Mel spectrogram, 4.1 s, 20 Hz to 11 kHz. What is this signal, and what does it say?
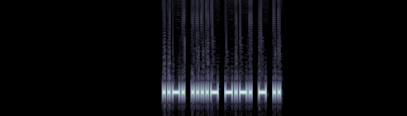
Morse code, heard as a keyed tone, about 50 wpm, 700 Hz. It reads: F4CTI
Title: DXCC-100 Call Signs - 5 Characters - Repeated 3x - 50wpm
